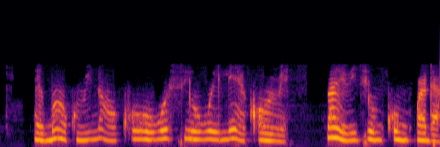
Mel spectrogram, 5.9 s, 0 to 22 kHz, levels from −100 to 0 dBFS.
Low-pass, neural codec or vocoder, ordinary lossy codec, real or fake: 3.6 kHz; vocoder, 44.1 kHz, 128 mel bands every 512 samples, BigVGAN v2; none; fake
